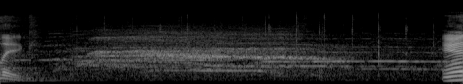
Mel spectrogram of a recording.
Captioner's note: audience applauds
